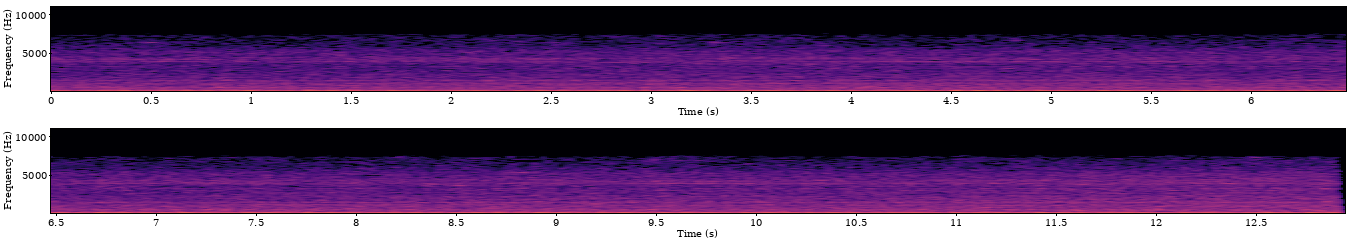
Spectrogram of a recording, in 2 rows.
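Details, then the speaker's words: Cooler Master Mobius OC 120 case fan at maximum speed: constant airy hum with faint steady tone, gently swelling and fading; fairly noisy, with a significant airflow cone and several harmonic resonances noted. "so that's the maximum um this one is kind of noisy to be honest and it does cone out like like this it's a fairly significant cone so keep that in mind"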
